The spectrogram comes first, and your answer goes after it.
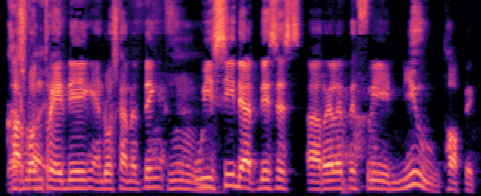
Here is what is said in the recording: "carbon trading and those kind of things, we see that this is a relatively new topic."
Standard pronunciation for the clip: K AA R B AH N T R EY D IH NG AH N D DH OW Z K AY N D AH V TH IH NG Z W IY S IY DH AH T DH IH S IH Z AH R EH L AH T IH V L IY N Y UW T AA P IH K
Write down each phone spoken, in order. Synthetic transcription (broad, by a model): K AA R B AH N T R EY D IH NG AH N D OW S K AY N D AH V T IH NG W IY S IY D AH T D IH S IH S AH R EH L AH T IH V L IY N Y UW T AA P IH K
